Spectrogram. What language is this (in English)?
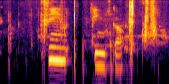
Icelandic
